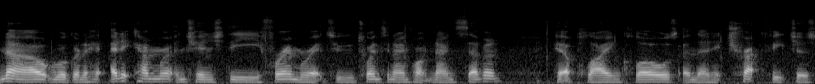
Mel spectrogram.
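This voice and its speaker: A man with a dark, mellow tone and medium pitch speaks at a moderate pace in a monotone, flat intonation. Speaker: video tutorial maker. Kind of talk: tutorial. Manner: casual with fillers.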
